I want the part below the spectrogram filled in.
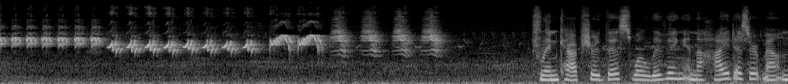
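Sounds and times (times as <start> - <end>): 
mockingbird singing in the high desert mountains of Mexico: 0.0 - 7.8
speech: 5.4 - 7.8.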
